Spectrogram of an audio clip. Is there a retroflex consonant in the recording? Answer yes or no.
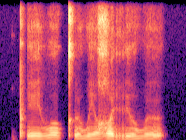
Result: no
